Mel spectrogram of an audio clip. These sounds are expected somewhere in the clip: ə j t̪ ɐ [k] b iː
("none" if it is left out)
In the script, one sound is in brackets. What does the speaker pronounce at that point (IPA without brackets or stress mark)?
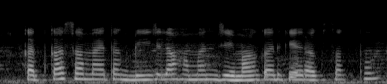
k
